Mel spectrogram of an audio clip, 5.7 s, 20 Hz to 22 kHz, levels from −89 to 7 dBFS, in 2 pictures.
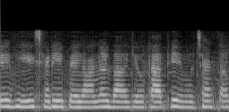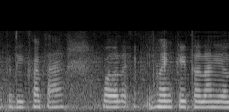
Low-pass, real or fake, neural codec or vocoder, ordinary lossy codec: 7.2 kHz; fake; codec, 24 kHz, 0.9 kbps, WavTokenizer, medium music audio release; none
